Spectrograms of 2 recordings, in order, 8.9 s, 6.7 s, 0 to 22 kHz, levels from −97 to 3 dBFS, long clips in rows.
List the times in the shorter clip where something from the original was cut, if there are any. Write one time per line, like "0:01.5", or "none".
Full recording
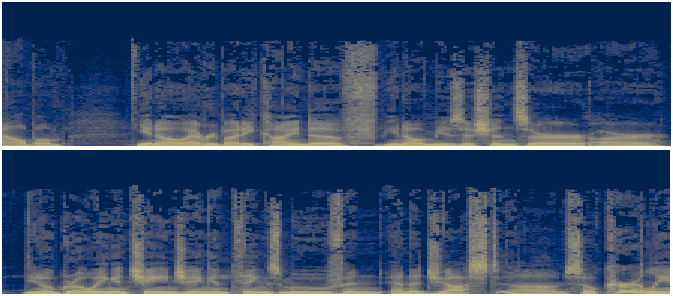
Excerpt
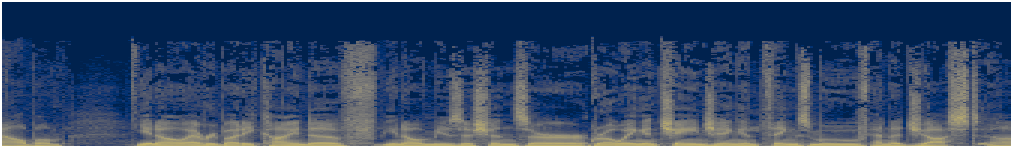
0:03.9
0:05.8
